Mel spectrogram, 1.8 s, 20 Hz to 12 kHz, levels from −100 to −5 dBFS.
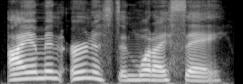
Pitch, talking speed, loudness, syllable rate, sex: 215 Hz, 265 wpm, -20 LUFS, 5.6 syllables/s, female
